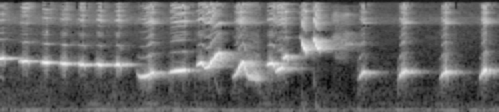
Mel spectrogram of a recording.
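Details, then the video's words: White-rumped shama practising song: a quick string of level whistled notes, then swooping rising and falling phrases climbing higher, ending with spaced short downslurred whistles. "Latihan santai untuk murai batu AGAR MAU BUNYI dan GACOR"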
